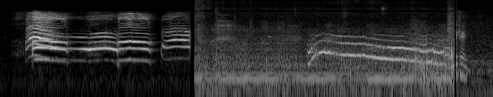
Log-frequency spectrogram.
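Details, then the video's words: Domestic cat with a funny voice giving three quick, bright, level meows in a row, then human talk over a low hum, followed by one long meow that rises briefly and slowly falls for about three seconds. "suara kucing lucu"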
